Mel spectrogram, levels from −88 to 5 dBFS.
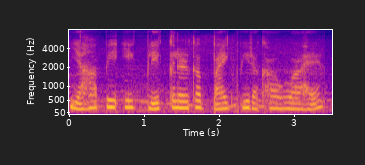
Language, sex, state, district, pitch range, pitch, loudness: Hindi, female, Arunachal Pradesh, Lower Dibang Valley, 205-240 Hz, 225 Hz, -15 LUFS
